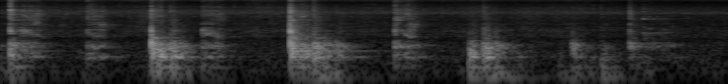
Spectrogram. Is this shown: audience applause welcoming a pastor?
no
